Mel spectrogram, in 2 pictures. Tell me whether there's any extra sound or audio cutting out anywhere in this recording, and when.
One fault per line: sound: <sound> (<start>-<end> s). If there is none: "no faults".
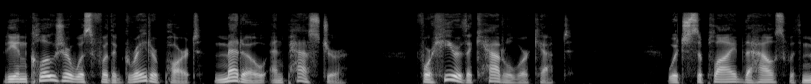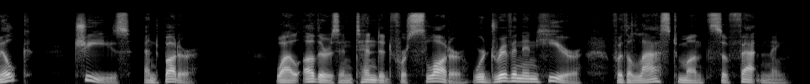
no faults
